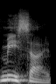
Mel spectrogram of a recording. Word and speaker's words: Mi: It's pronounced Mi.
